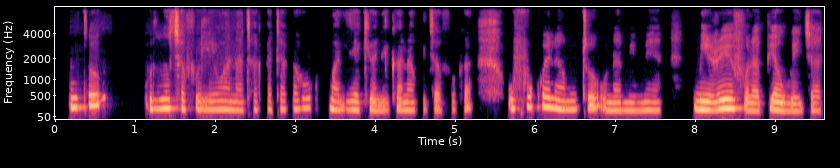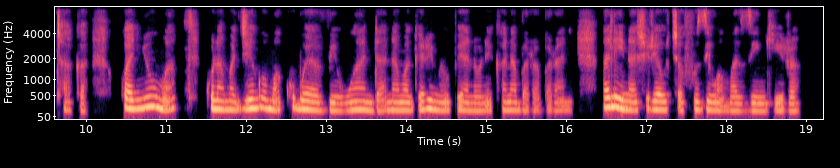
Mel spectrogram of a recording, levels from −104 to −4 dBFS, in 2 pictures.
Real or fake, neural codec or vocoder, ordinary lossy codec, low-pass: real; none; Opus, 64 kbps; 7.2 kHz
